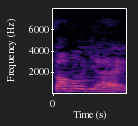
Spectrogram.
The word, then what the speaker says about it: sommelier: pronounce out sommelier the sommelier yes it's like some old yeah yeah now y'all know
